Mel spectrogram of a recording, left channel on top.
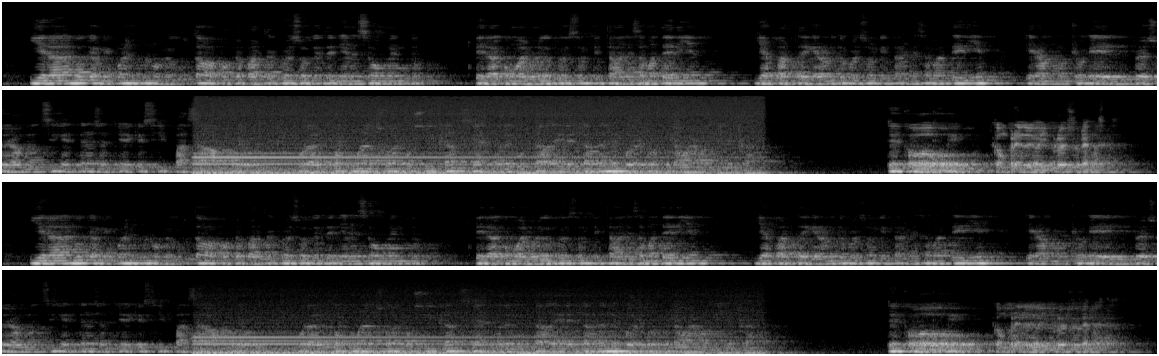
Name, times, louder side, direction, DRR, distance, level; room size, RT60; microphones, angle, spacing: voice 1, 0.3-4.2 4.7-7.1 7.5-9.9 10.2-14.2 14.5-19.1 20.4-21.1, equal, 20° left, 0 dB, 6.0 m, -26 dB
sound 1, 13.4-19.2, left 1 dB, 35° left, 2.0 m, -29 dB
voice 2, 20.6-22.6, left 1 dB, 55° left, 4 dB, 5.2 m, -26 dB
26.5 x 22.0 x 9.2 m, 0.99 s
head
